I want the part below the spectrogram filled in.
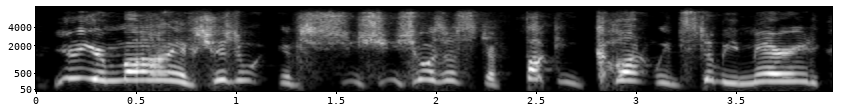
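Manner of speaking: high, angry mock screaming; mimicked screaming. Dad ranting at his son about the mother, mimicked screaming. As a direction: tear into him in an imitated high-pitched rant. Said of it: "he starts screaming at my friend".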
